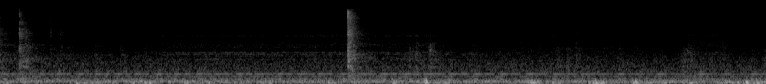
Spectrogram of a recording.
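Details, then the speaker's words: 1968 General Electric W-22 three-speed box fan on low speed, motor needing re-varnishing: steady low drone with humming tone and faint buzzing resonance; unknown part resonating, cause unidentified; resonating noise. "I don't know what's resonating no idea what's causing that sound"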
